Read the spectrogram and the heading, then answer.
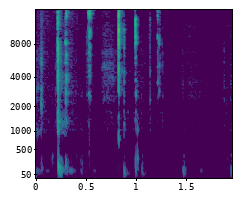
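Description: Keys click on a computer keyboard as someone types code. The sound is a quick, irregular run of sharp little taps, soft and heard alone.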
